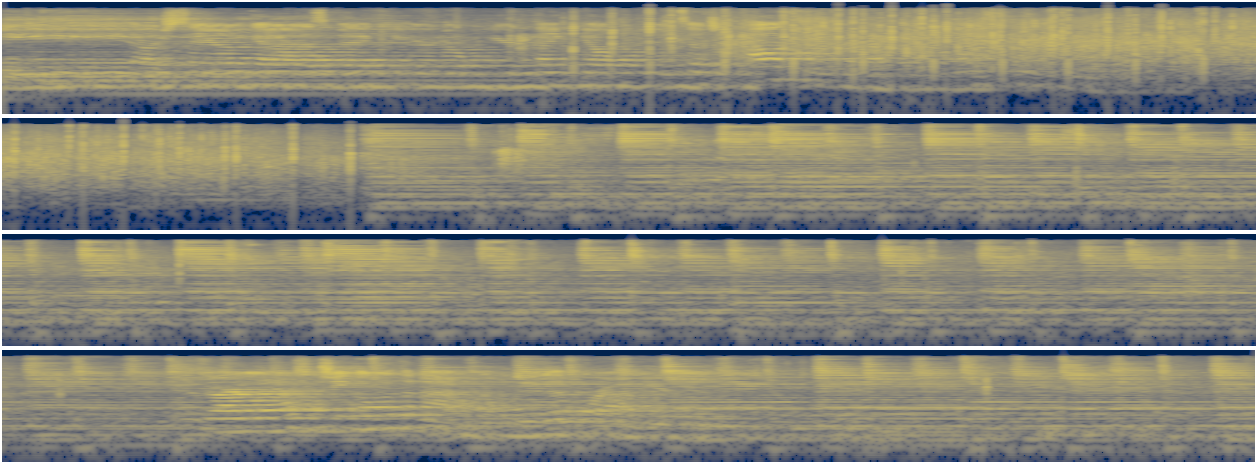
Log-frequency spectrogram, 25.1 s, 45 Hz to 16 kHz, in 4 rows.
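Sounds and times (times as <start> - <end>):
audience applause: 2.6 - 9.1
strummed chords: 8.1 - 25.0.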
